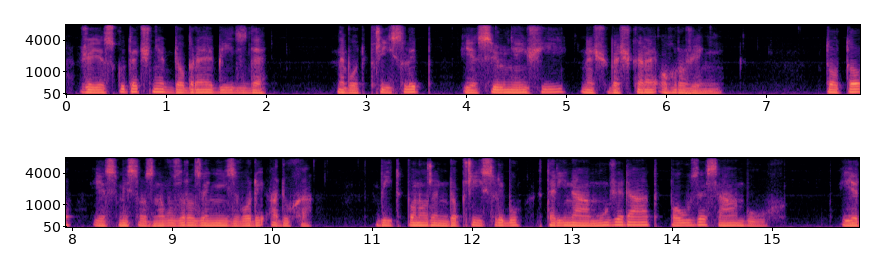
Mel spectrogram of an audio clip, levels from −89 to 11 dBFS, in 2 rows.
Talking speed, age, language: 125 wpm, 40-59, Czech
